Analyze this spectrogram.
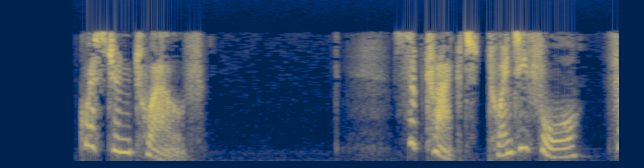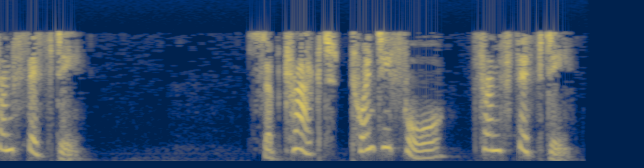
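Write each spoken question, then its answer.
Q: Subtract 24 from 50.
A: 26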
